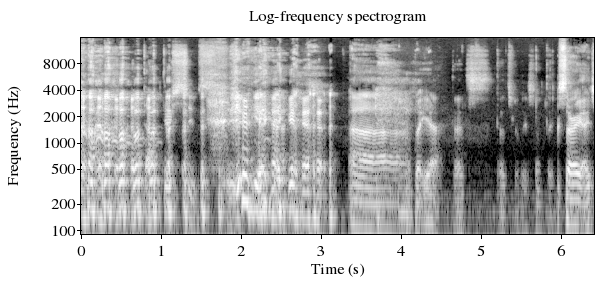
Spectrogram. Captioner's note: laughter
